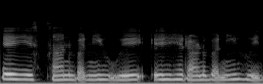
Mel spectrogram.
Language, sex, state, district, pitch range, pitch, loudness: Hindi, female, Bihar, Gopalganj, 210-230 Hz, 220 Hz, -25 LUFS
